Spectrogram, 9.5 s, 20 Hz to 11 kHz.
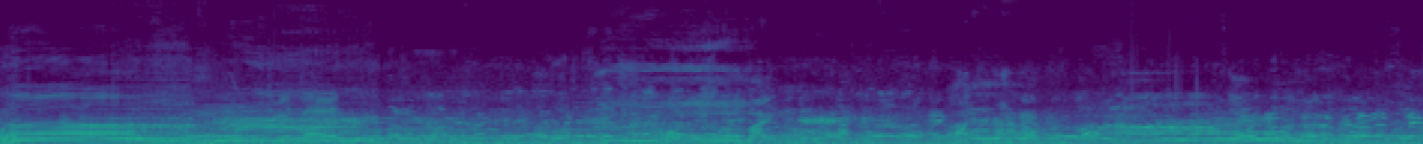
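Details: Young bulls and heifer calves at a Kurigram cattle market in Bangladesh, 17 July 2024. Several wavering, mid-pitched moos sound at intervals, nearly buried under constant talk and bustle from the crowd.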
